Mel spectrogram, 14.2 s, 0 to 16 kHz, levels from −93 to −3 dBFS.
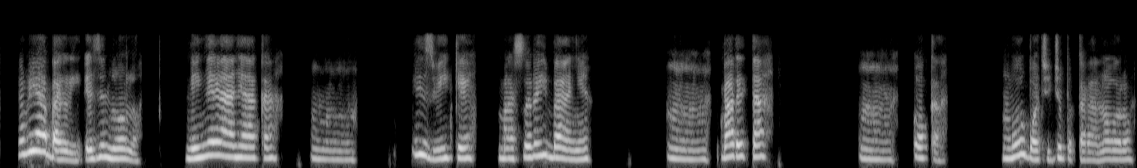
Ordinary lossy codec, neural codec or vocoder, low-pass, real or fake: none; codec, 16 kHz, 2 kbps, FreqCodec, smaller model; 7.2 kHz; fake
